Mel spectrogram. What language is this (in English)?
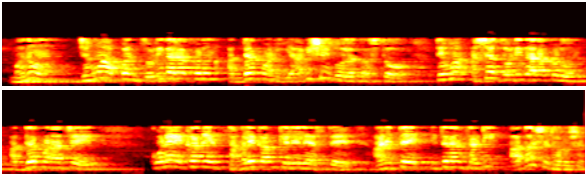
Marathi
